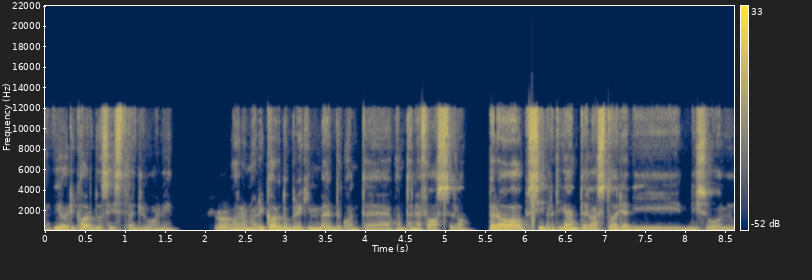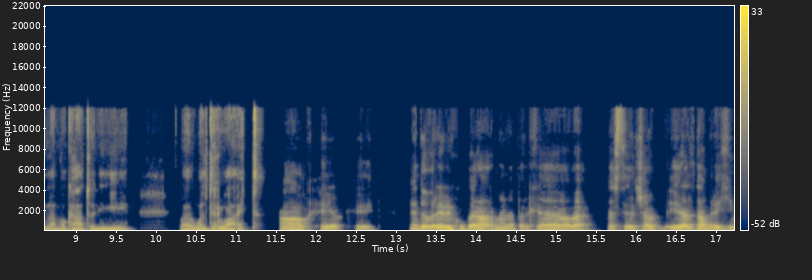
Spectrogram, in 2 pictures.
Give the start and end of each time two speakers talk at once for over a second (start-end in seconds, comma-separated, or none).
none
